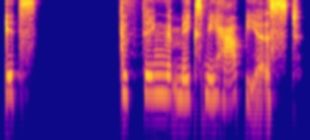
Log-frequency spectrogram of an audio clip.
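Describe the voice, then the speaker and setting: Female interview guest, slightly high register, informal conversational storyteller, dry sound. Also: fairly even intonation, slow, no echo. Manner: chatty, informal, acts out quoted remarks. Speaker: podcast guest, actress and writer. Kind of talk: casual chat, personal storytelling.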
